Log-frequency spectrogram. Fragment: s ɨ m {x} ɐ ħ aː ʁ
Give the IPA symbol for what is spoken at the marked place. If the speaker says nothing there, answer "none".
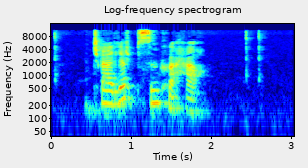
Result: x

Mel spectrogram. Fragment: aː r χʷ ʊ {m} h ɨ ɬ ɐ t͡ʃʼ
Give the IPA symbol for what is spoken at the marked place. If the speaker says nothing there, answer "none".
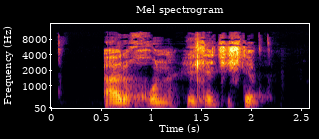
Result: n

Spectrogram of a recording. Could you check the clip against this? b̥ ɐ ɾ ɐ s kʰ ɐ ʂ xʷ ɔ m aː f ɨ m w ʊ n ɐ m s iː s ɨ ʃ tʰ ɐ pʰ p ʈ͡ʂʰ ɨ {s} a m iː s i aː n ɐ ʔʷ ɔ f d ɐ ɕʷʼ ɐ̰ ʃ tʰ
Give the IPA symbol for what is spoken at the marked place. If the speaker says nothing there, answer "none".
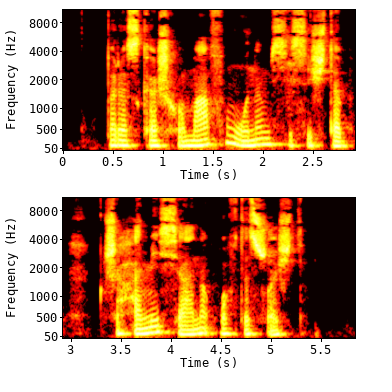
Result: ħ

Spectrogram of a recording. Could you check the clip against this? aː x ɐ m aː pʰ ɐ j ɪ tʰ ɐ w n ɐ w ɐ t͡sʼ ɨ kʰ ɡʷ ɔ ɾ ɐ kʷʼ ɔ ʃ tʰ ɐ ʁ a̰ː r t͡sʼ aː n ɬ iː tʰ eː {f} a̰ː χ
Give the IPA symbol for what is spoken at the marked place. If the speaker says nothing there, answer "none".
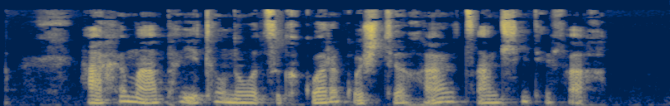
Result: f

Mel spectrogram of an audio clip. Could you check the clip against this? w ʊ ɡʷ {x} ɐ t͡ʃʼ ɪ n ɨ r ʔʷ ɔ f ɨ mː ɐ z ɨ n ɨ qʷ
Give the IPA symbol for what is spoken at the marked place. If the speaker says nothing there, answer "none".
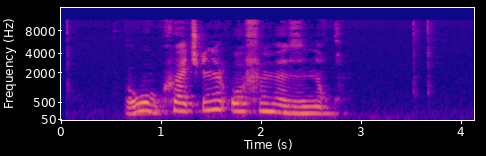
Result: x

